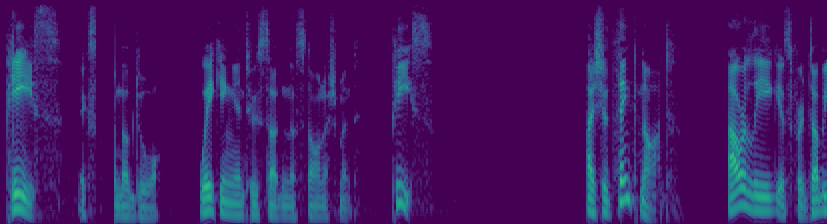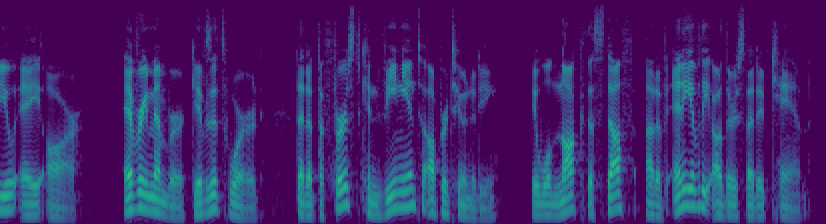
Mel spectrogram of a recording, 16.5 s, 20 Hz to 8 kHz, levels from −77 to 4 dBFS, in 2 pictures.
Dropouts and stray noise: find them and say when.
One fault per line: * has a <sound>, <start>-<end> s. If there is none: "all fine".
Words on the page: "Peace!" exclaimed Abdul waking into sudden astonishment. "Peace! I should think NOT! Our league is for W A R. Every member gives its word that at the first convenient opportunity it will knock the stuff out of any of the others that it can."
* has a dropout, 1.0-1.1 s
